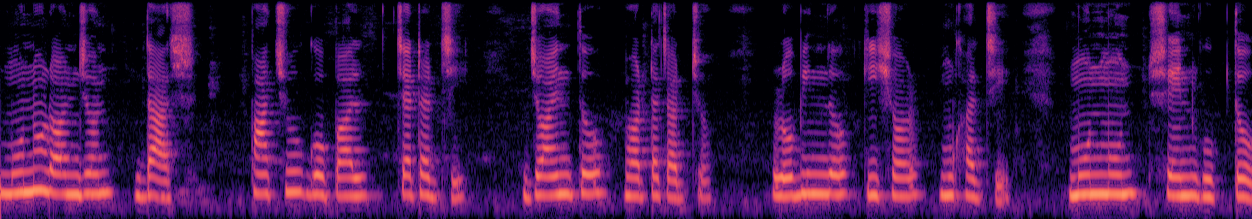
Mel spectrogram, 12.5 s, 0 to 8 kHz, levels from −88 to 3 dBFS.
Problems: none marked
